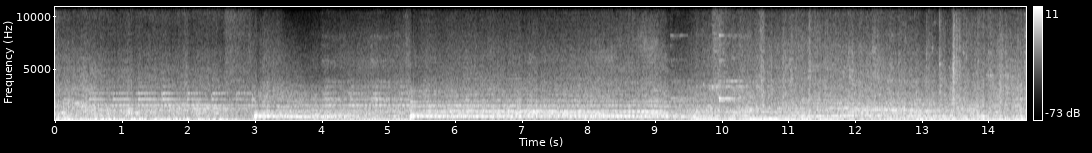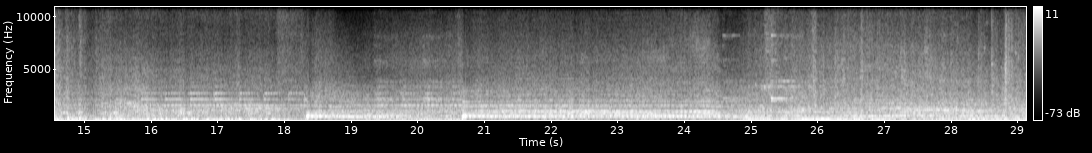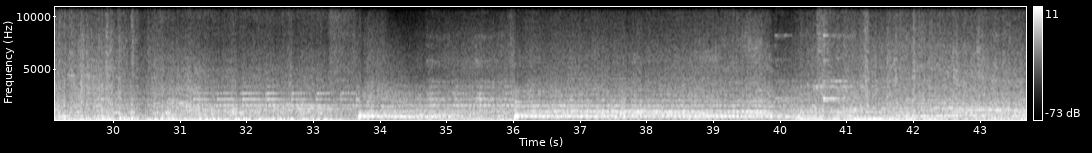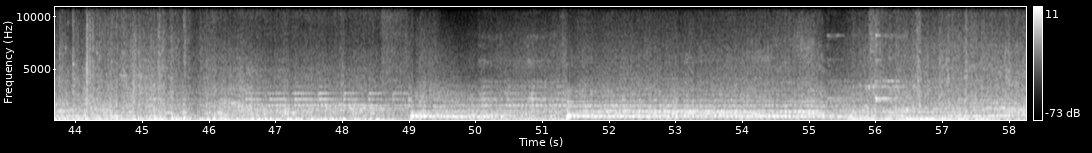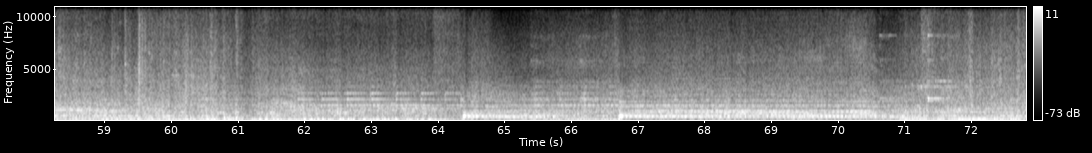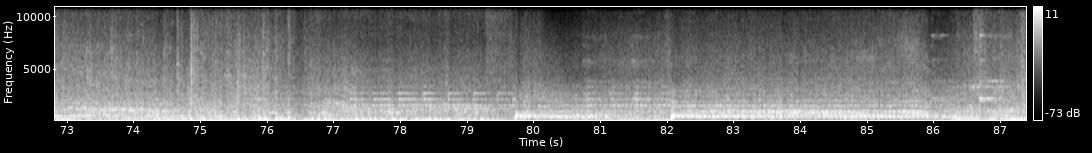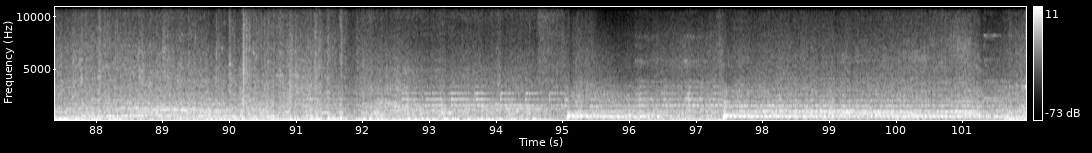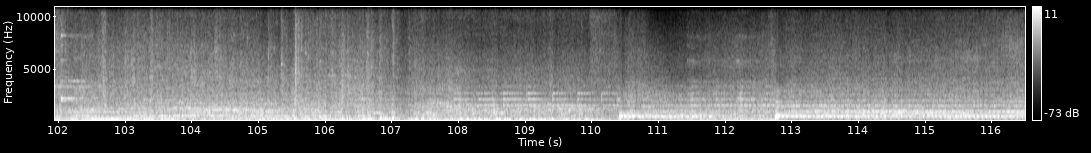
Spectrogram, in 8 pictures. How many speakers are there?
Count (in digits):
0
